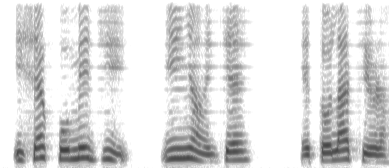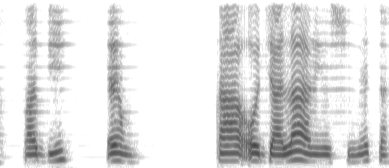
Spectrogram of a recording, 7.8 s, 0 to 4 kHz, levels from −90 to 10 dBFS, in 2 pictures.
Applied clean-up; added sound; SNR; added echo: neural mask model DeepFilterNet 3.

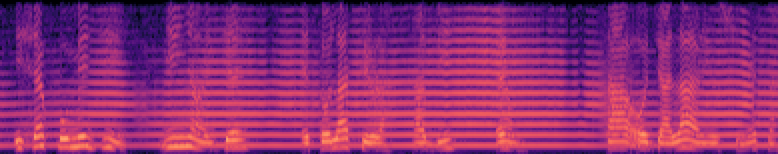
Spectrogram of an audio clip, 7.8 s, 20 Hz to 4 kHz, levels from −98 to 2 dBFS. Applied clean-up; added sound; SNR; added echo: none; Trumpet; 3 dB; none.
